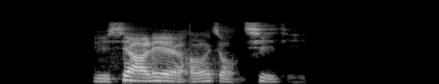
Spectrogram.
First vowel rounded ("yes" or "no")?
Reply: yes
